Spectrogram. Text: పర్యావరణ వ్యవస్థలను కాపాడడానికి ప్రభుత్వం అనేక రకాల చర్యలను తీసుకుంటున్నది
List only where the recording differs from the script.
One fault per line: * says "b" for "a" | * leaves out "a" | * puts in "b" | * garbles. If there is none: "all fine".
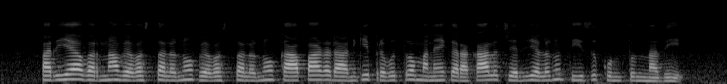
* puts in "వ్యవస్థలను"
